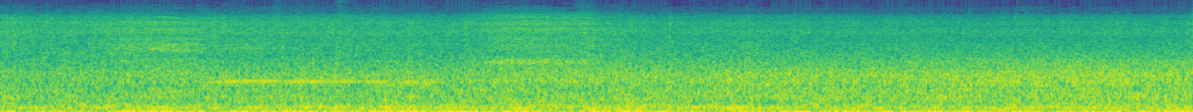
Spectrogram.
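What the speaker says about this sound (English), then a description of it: "The wind has not quit all night." Strong wind buffets the microphone on a lake shore during a windy, misty morning on a canoe trip, a steady broadband roar with surf-like washing and no letup across the whole stretch.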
